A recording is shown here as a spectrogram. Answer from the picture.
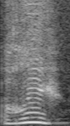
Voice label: "rue", French; HyperSound™2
